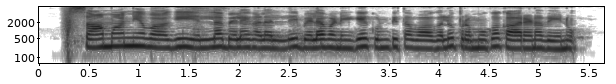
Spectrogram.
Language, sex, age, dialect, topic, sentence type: Kannada, female, 18-24, Central, agriculture, question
